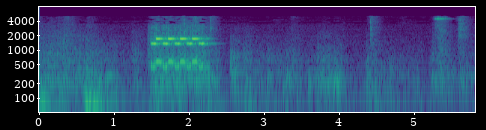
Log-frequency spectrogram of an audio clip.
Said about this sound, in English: Now, hold on. I think we have a caller.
